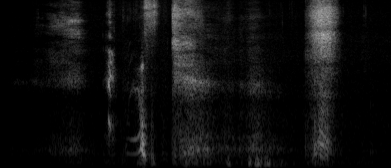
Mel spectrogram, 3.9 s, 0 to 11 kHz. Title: 8 sneezes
